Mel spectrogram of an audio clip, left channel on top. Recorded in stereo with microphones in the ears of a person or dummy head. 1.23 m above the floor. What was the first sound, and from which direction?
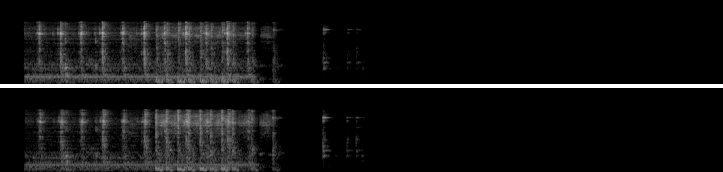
Ticking, 45° left (ahead or behind).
